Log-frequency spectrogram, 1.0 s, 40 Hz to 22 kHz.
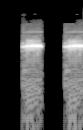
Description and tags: Isolated Cricket Loop
The link is:
Thanks for uploading that recording rsilveira-88. It's superb!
